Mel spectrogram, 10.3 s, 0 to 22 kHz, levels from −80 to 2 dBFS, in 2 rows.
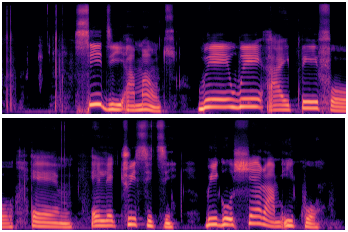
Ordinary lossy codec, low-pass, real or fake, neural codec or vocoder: none; none; fake; autoencoder, 48 kHz, 128 numbers a frame, DAC-VAE, trained on Japanese speech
